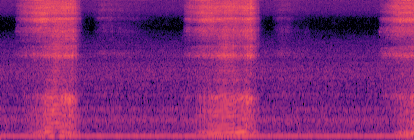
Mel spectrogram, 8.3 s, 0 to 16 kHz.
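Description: Two loud, rough snoring sounds on breathing in, about 15 a minute, over a steady low room hum.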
